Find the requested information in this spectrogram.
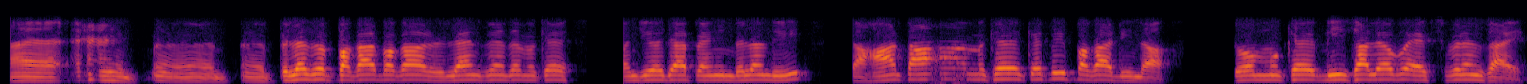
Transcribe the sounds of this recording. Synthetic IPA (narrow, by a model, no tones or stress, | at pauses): ɛ̃ː | pɪləzpɐɡaːɾpɐɡaːɾɪlaːɪə̃ns̬mẽːt̪ɐmũːkʰe | pɐ̃ɲd͡ʑiɦɐzaːɾpɐɦɪɽ̃imɪlə̃nd̪i | t̪ɐɦãːt̪ɐʋ̤ãmʊ̃ːkʰekeːt̪ɪɾipɐɡaːɾɗĩːn̆d̪a̰ː | soːmũːkʰeɓiːsaːljobɪeːkspiːɾijənsaːɦḛː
